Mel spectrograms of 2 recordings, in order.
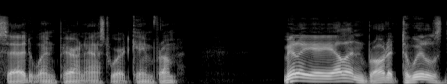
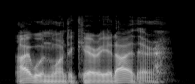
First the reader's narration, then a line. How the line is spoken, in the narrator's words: Perrin said dryly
